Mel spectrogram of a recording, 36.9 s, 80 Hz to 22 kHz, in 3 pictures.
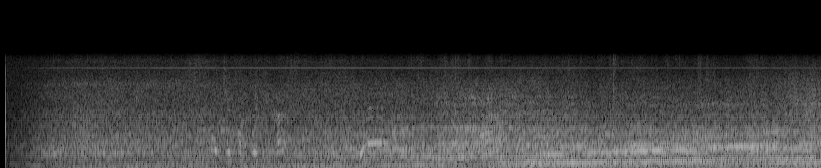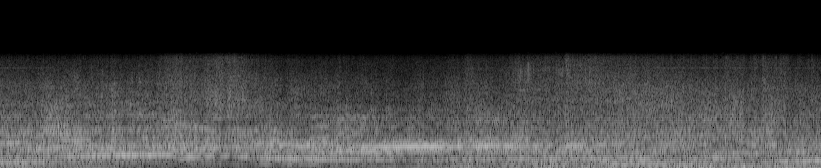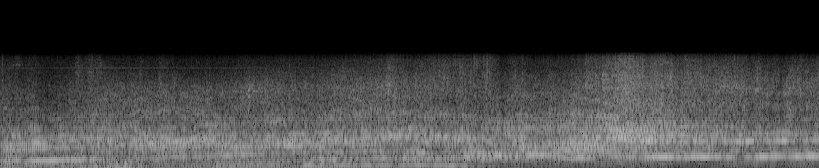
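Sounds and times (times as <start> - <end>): race car engines revving: 2.6 - 36.9.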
